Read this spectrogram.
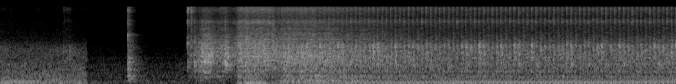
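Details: Engine started right after an oil change using 5 units of oil: short crank, catches at once and settles into a steady, even idle with no knocks or misses. Normal start and idle.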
